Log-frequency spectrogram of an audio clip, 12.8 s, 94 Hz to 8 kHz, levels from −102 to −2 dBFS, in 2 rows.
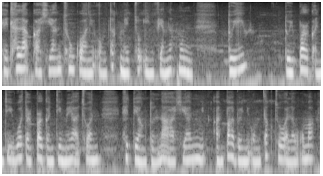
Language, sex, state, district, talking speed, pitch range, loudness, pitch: Mizo, female, Mizoram, Aizawl, 195 wpm, 185-215 Hz, -20 LUFS, 200 Hz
